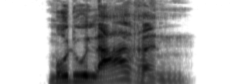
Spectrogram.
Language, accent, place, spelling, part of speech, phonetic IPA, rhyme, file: German, Germany, Berlin, modularen, adjective, [moduˈlaːʁən], -aːʁən, De-modularen.ogg
- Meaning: inflection of modular: 1. strong genitive masculine/neuter singular 2. weak/mixed genitive/dative all-gender singular 3. strong/weak/mixed accusative masculine singular 4. strong dative plural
